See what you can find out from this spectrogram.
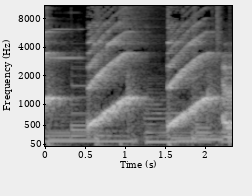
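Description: Repeating upward-sweeping whoop, each sweep about a second long, loud and clean over a low hum; the evacuation tone sounds correctly.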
